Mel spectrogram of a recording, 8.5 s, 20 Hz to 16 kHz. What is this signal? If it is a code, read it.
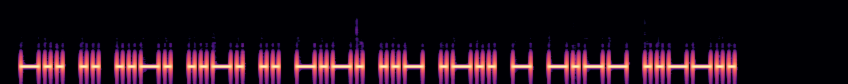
Morse code, heard as a keyed tone, about 20 wpm, 700 Hz. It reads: DIFFICULTY?
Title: Sentences from Top 1500 Words 20wpm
